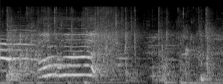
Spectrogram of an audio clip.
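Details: Lulu, a pet cat, cries while being given a bath indoors: a drawn-out, wavering meow lasting about a second, with a person's voice and splashing water in the background.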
